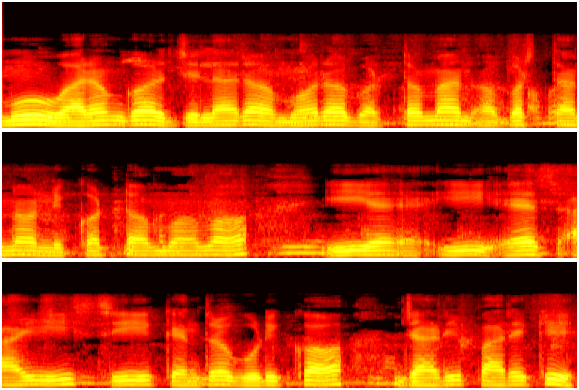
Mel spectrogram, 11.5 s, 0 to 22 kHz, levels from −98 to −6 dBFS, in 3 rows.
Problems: constant background noise, continuous background conversations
